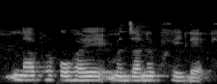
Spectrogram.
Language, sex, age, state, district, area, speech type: Bodo, female, 60+, Assam, Chirang, rural, spontaneous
